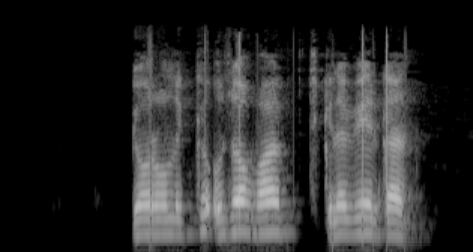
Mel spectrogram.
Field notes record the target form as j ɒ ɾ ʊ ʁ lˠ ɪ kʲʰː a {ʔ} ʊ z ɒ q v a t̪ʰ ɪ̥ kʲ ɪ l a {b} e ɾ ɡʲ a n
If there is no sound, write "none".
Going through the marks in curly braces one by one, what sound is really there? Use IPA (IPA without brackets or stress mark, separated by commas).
ʔ, v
